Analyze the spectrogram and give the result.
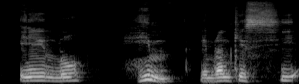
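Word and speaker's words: אלהים: Inclusive no hebraico moderno, às vezes ele nem é pronunciado como na palavra Elohim, tá? Mas claro que você pode pronunciar claramente Elohim.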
